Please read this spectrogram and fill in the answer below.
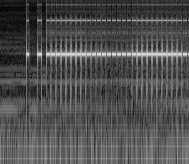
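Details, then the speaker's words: DJI Mavic Air drone on its first flight, flying toward an obstacle: a few short chirps, then a rapid steady high-pitched beep about three times a second, the obstacle proximity warning. "that beep and a man it's like hey get out of the way dude I'm about to hit you"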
